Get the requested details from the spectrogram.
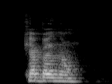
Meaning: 1. hut 2. (holiday) cottage
- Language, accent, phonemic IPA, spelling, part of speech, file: French, Canada, /ka.ba.nɔ̃/, cabanon, noun, LL-Q150 (fra)-cabanon.wav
